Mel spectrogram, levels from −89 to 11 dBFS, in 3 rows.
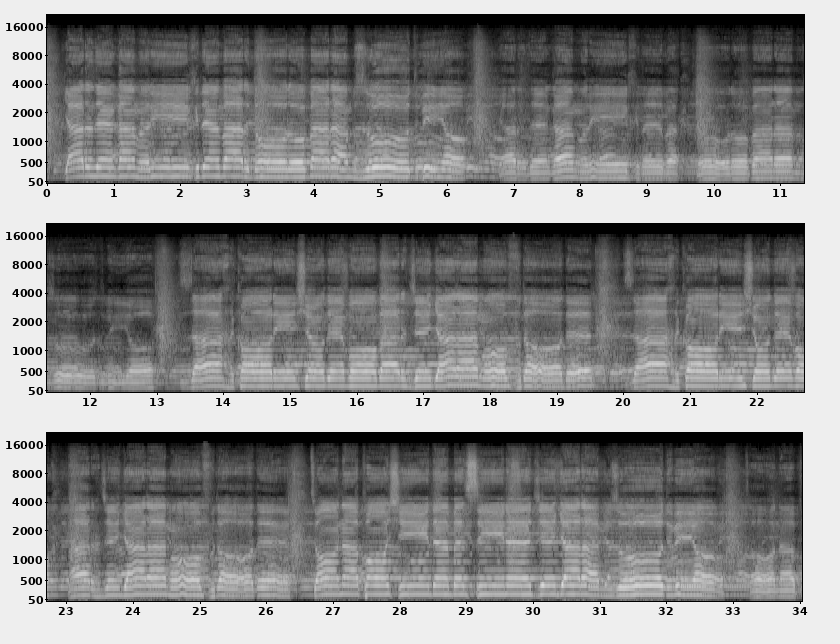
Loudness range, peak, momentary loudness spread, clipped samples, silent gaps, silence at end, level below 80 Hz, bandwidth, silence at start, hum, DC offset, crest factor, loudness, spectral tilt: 7 LU; 0 dBFS; 9 LU; under 0.1%; none; 0 s; -52 dBFS; 16.5 kHz; 0 s; none; under 0.1%; 16 dB; -15 LUFS; -4 dB/octave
